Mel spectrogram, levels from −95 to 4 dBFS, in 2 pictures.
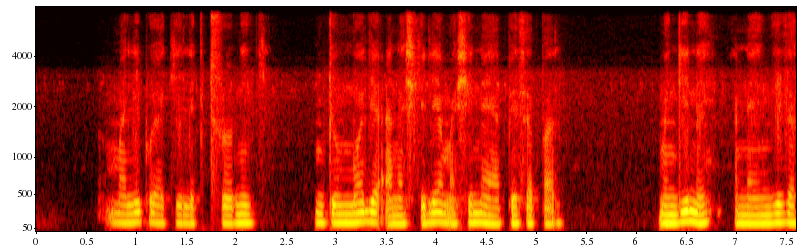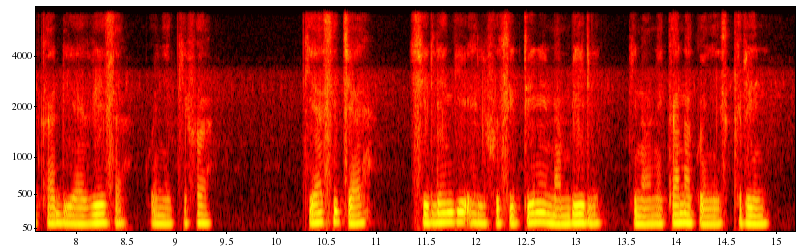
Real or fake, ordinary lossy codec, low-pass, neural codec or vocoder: real; Opus, 64 kbps; 7.2 kHz; none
